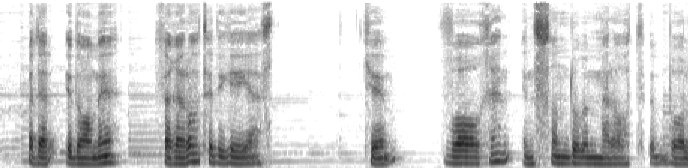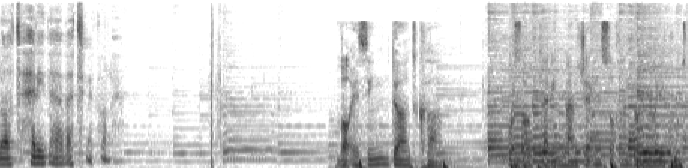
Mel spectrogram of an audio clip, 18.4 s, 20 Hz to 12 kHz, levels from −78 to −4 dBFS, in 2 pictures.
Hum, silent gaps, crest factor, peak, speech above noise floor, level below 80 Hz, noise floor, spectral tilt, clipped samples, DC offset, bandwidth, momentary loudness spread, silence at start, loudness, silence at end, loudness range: none; none; 18 dB; -6 dBFS; 42 dB; -38 dBFS; -65 dBFS; -4.5 dB/octave; under 0.1%; under 0.1%; 11.5 kHz; 19 LU; 0.25 s; -23 LUFS; 0 s; 9 LU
